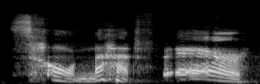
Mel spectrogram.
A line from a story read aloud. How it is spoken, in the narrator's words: he sobbed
